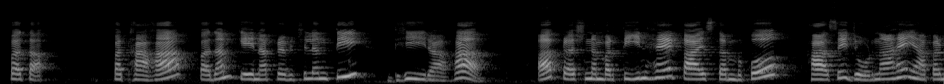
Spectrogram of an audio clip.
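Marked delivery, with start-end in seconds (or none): none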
